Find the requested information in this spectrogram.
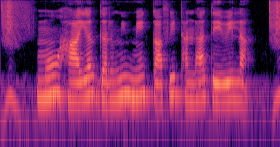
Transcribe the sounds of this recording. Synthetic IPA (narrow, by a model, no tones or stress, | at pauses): moːhaːjəɾɡəɾmimẽkaːfiʈʰə̃ɳɖʱad̪eːʋelaː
